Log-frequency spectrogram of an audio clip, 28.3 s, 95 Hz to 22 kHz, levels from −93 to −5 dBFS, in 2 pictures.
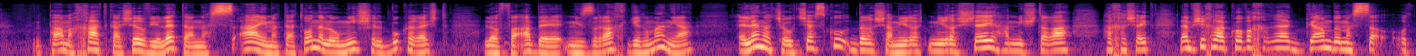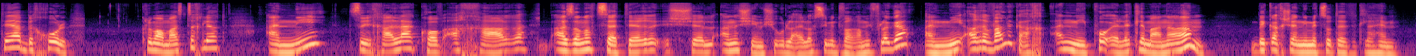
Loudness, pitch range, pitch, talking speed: -21 LUFS, 140-190 Hz, 160 Hz, 120 wpm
